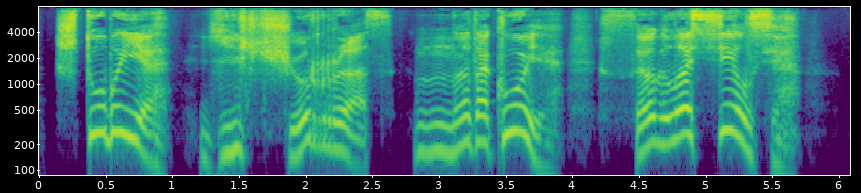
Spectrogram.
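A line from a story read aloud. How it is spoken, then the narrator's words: Hissing. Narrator (Russian): прошипел я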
